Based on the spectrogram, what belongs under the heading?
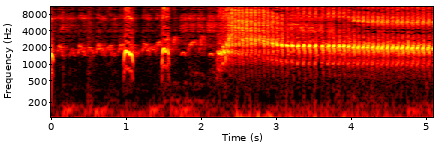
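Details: Female white-crested laughingthrush: a few scattered short sharp notes, then a long continuous rattle of quick buzzy pulses that holds a steady pitch and eases slightly lower toward the end, over faint low background hum.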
